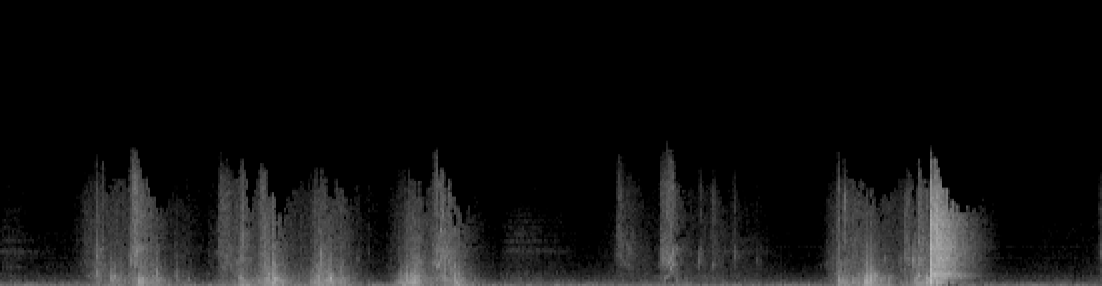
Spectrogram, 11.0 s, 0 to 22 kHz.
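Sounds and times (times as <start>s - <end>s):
cloth uniform swishing: 0.8s - 5.0s, 6.1s - 7.3s, 8.2s - 9.8s
sharp snap of uniform: 8.4s - 9.9s.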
